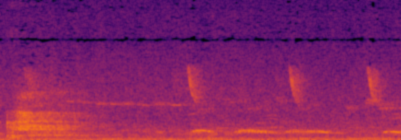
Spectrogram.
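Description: Birds calling: a dove cooing softly in a low wavering phrase, while another bird gives short, high, falling chirps about once a second. A brief rush of noise at the very start is the loudest moment.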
